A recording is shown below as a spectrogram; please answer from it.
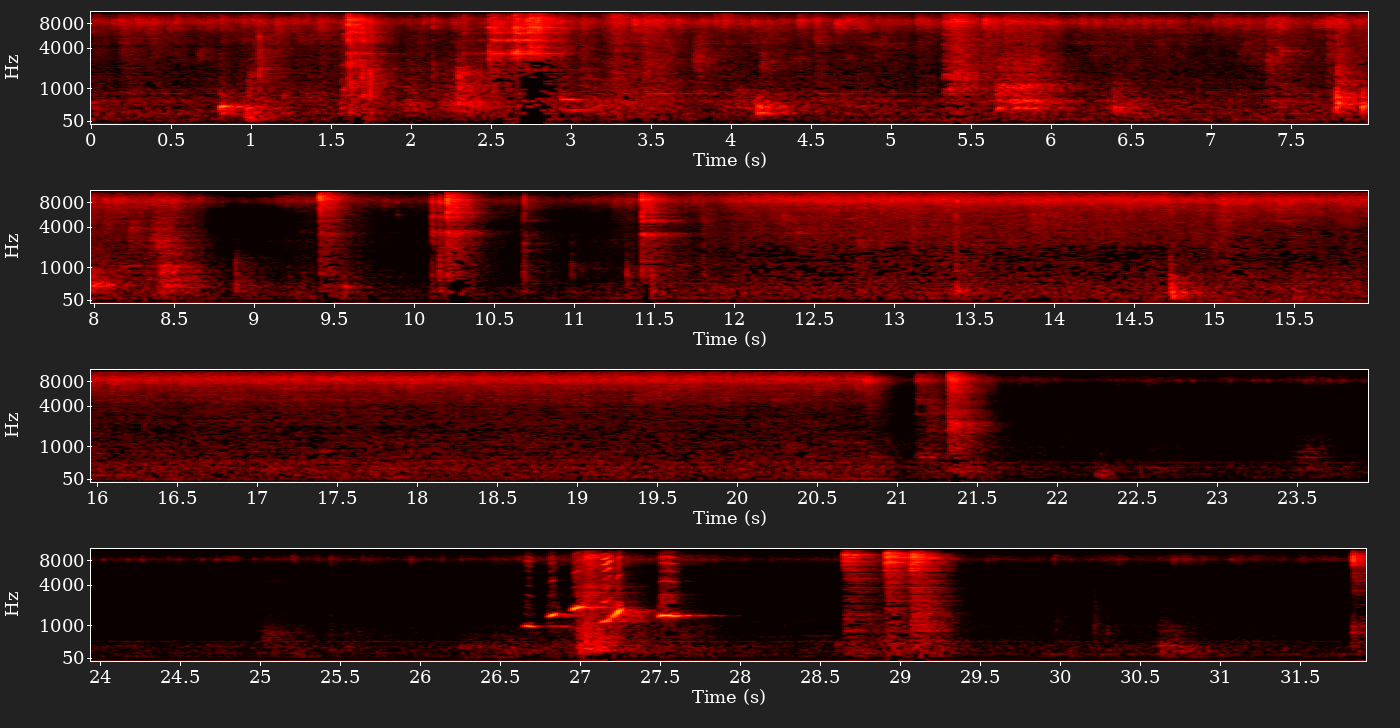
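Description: Hard puzzle pieces clicking and tapping as they are set down and slid on a glass tabletop, in scattered bunches through the first dozen seconds and again near the end. A steady hiss runs for about nine seconds in the middle.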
